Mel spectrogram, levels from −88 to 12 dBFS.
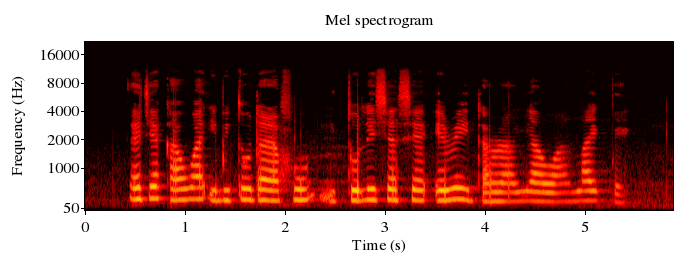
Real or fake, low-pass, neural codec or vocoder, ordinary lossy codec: real; none; none; none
